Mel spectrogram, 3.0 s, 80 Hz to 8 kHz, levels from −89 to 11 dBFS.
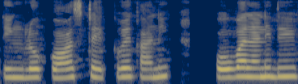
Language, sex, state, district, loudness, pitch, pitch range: Telugu, female, Karnataka, Bellary, -20 LUFS, 265 Hz, 255-275 Hz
